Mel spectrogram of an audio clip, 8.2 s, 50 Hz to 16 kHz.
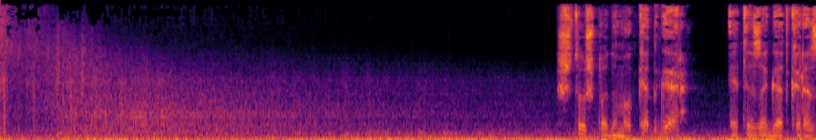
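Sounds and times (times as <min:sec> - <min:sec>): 
distant muffled explosion: 0:00.0 - 0:05.6
speech: 0:05.8 - 0:08.1.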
